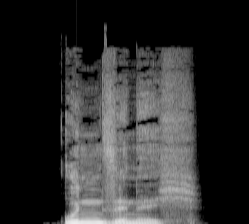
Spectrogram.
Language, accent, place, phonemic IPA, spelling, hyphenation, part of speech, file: German, Germany, Berlin, /ˈʊnˌzɪnɪç/, unsinnig, un‧sin‧nig, adjective / adverb, De-unsinnig.ogg
- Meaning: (adjective) 1. nonsensical 2. unreasonable; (adverb) 1. nonsensically 2. unreasonably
